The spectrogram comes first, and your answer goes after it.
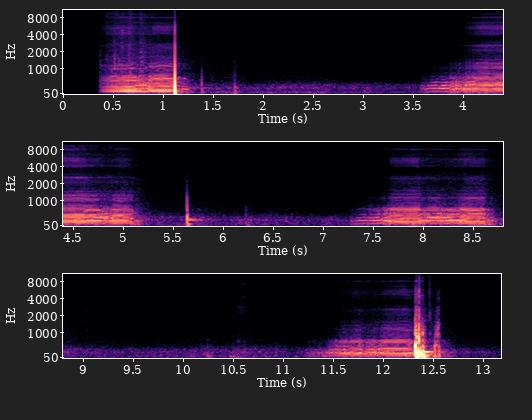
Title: Snoring Airplane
